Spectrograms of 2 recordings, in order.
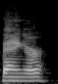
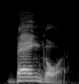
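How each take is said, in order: First: The last syllable is a reduced 'ger' sound. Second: The last syllable is a full 'gore' sound. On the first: The speaker calls it wrong. "not Banger" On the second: The speaker calls it right. "You pronounced the name Bangor"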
